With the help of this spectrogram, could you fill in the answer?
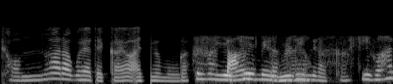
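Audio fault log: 1.41–1.51 s, handover gap: the sound fades out within a few tens of milliseconds and stays silent for 100 ms while the call is passed from one network to another and no speech frames arrive. The fade and the clean silence set it apart from a dropout caused by packet loss. Packet loss tends to leave stutters, repeated fragments or concealment noise. Here the missing stretch is simply gone.
1.51 s to end, fallback to narrowband: right after the gap, everything above 4 kHz disappears and the sound turns dull and rougher. This points to the call dropping from HD Voice to a narrowband codec, which fits AMR-NB at its top rate of 12.2 kbit/s. Before 1.51 s the band reaches up to 7 kHz, with only light coding damage, which fits AMR-WB at 12.65 kbit/s. The change from wide to narrow happens at the gap and stays for the rest of the clip. That step and the hard 4 kHz ceiling set it apart from a gradual low-pass effect or a bitrate dip inside the same codec.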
